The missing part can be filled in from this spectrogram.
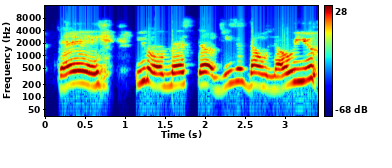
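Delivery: taunting devilish laughter. Acting out the devil laughing at people who were turned away. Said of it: "he laughing like".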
